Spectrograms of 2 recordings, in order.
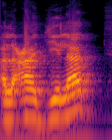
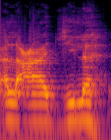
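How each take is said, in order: First: The word ends with a t sound. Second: The word ends with an h sound.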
